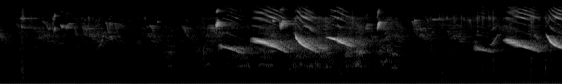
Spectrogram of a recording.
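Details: Green-winged saltator singing in the woods near a cage: a string of strong downward-slurred whistles, several in quick succession, mixed with high thin chips and faint background chatter.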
